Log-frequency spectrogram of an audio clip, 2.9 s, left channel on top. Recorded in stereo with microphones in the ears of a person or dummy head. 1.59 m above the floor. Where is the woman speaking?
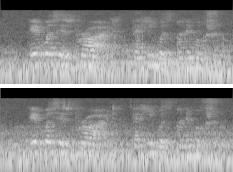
15° right (ahead or behind), 2 m.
